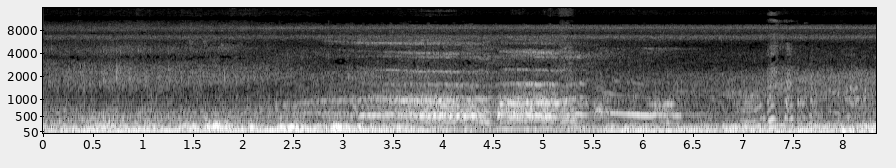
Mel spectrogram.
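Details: Mantled howler monkeys (Alouatta palliata) in the rainforest of Tortuguero National Park, Costa Rica, give deep, guttural roars that swell and fade over a steady low rumble.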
